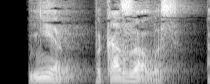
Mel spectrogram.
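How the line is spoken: Snapping retort. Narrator (Russian): огрызнулась Викса

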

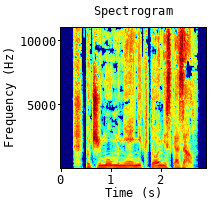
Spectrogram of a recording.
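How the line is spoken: Angry growl. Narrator (Russian): зарычал Ньеман, срывая злость на коллеге

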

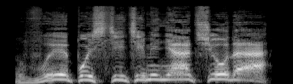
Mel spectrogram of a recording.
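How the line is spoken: Furious yelling. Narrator (Russian): в ярости орал Джек

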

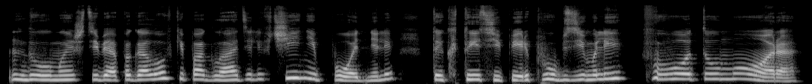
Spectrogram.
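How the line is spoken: Mocking laughter. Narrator (Russian): Двойник расхохотался

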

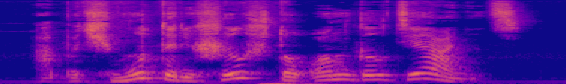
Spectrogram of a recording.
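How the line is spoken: Exasperated question. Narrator (Russian): спросил, наконец, Шелар, отчаявшись выдавить хоть какую-то особую примету

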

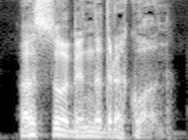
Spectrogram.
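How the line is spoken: Booming voice. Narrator (Russian): прогремел Грам

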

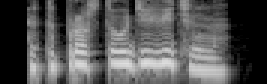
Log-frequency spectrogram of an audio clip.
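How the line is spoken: Mumbling. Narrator (Russian): пробормотала Валерия

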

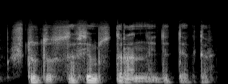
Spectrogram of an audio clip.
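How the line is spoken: Muttered. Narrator (Russian): пробормотал Велес

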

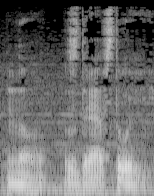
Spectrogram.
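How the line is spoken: Quiet greeting. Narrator (Russian): поприветствовал Каспар негромко

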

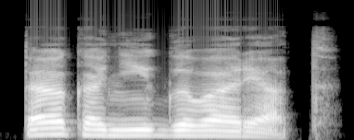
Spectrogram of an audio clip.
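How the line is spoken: Gloomy reply. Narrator (Russian): мрачно ответил

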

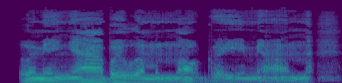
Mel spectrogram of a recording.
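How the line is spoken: Hoarse muffled voice. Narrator (Russian): донесся из-под капюшона хриплый голос

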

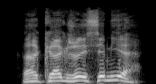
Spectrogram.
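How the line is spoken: Shout. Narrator (Russian): выкрикнул я

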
